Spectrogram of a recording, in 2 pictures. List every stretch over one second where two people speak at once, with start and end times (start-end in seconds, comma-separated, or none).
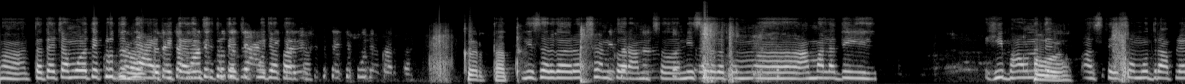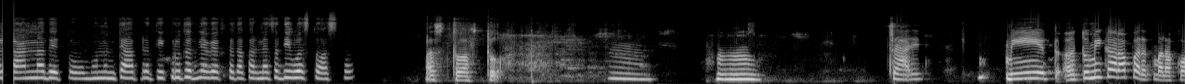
1.2-3.1, 6.0-7.4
